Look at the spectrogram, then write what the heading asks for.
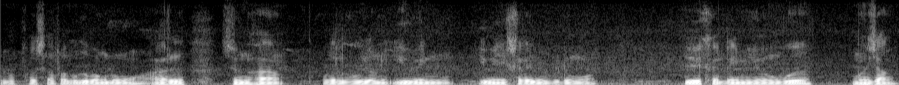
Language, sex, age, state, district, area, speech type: Bodo, male, 45-60, Assam, Udalguri, rural, spontaneous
